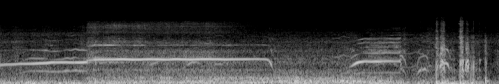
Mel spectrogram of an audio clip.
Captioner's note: screaming with joy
